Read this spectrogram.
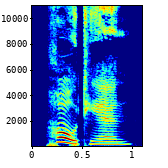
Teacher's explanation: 后, the fourth tone means after, and 天, the first tone means day or sky.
